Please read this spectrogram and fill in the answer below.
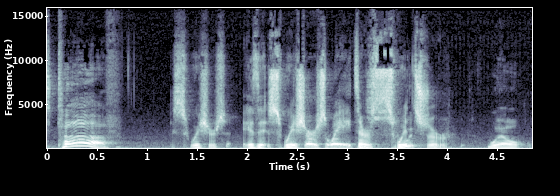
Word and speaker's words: Swisher: Is it Swisher Sweets or Switzer?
